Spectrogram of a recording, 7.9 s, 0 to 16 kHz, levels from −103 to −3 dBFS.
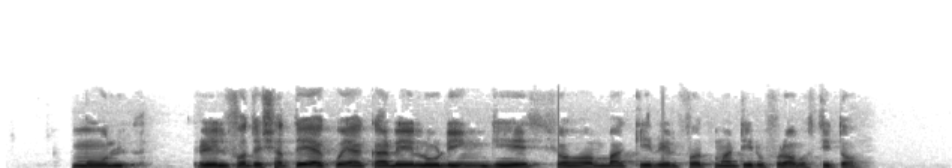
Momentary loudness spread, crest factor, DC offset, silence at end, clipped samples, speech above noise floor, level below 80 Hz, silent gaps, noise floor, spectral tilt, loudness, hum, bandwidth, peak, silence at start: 8 LU; 14 dB; under 0.1%; 0.8 s; under 0.1%; 68 dB; -58 dBFS; none; -83 dBFS; -7.5 dB/octave; -16 LUFS; none; 7.4 kHz; -2 dBFS; 0.6 s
